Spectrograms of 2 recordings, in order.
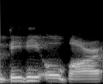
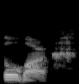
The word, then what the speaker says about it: DDOBAR: So DDO bar, a lot of people I like that, so I can correct people. So DDO bar is not the right pronunciation. Pronunciation is a do bar.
